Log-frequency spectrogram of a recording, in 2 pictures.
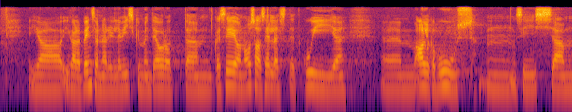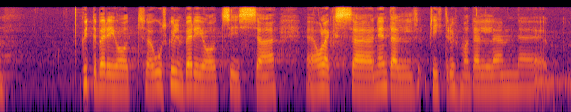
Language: Estonian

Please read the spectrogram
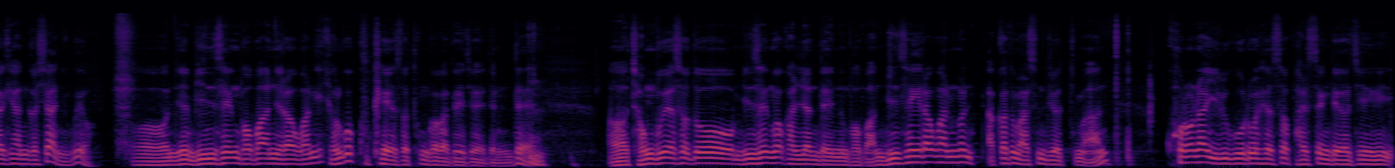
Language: Korean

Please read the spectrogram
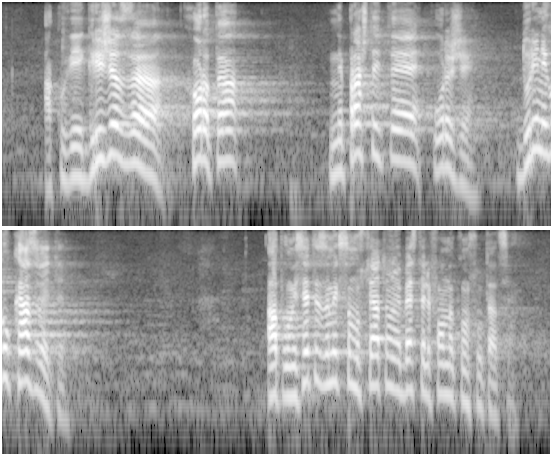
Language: Bulgarian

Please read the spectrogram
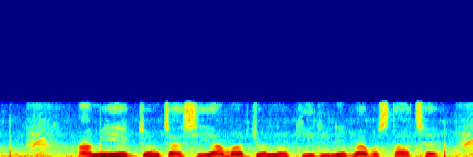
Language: Bangla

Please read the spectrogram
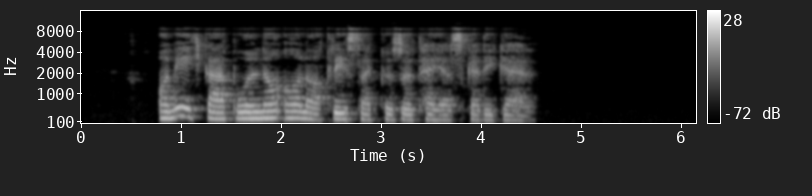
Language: Hungarian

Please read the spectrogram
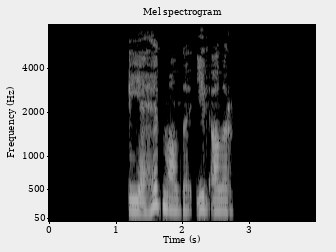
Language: Bashkir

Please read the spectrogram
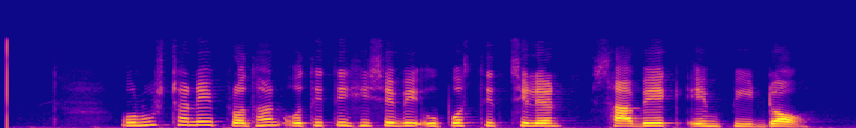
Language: Bangla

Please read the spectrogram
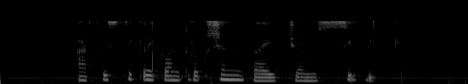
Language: Javanese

